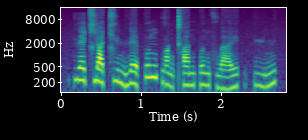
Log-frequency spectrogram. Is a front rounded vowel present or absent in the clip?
present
